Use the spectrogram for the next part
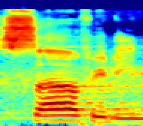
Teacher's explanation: سین کے اوپر کھڑی زبر ہے، اس کو لمبا کریں گے ایک الف کے برابر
